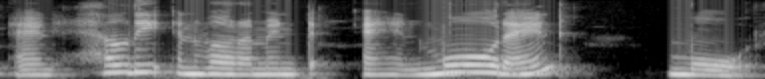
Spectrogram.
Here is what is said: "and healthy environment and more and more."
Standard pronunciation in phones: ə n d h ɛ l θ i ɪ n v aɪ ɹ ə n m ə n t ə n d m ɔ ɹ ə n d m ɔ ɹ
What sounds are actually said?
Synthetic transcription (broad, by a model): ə n d h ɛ l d i ɪ n v aɪ ɹ ə n m ə n t ə n d m ɔ ɹ ə n d m ɔ ɹ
